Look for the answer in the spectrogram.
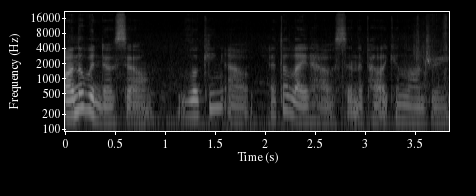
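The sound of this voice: A woman with a low pitch and vocal fry talks at a fairly quick pace with lively intonation.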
